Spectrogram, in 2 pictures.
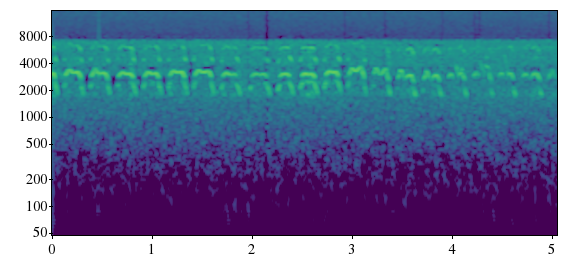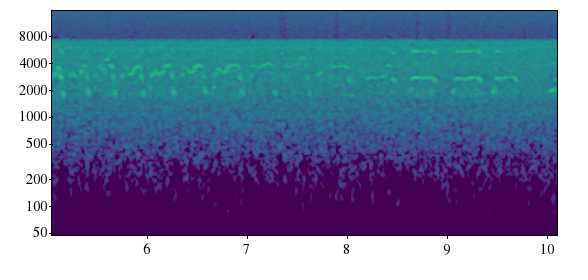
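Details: Osprey calling at a Chesapeake nest in summer, a rapid string of piercing, upslurred whistled chirps about four per second, loud at first then gradually fading and slowing over ten seconds against steady hiss.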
